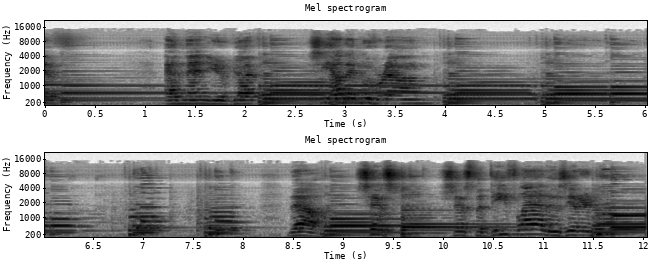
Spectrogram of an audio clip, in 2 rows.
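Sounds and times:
tenor banjo strumming chords: 0:00.0 - 0:12.0.

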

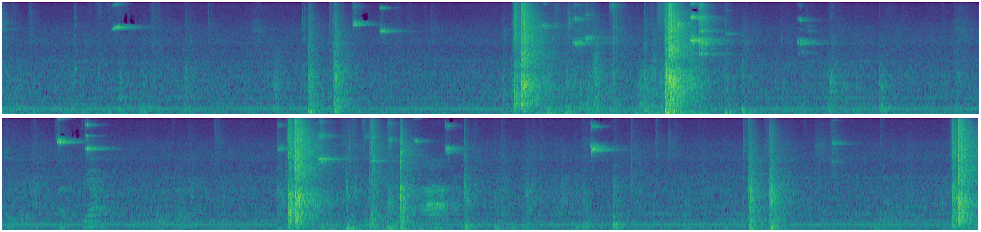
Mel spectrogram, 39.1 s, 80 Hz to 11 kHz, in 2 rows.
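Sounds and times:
court shoes squeaking on wood: 0:01.2 - 0:03.9, 0:05.4 - 0:08.3, 0:10.0 - 0:17.9, 0:20.2 - 0:22.0, 0:25.0 - 0:32.7, 0:34.5 - 0:37.0
squash ball bouncing: 0:10.1 - 0:15.0, 0:25.2 - 0:27.8
squash ball hit hard: 0:13.2 - 0:13.8.

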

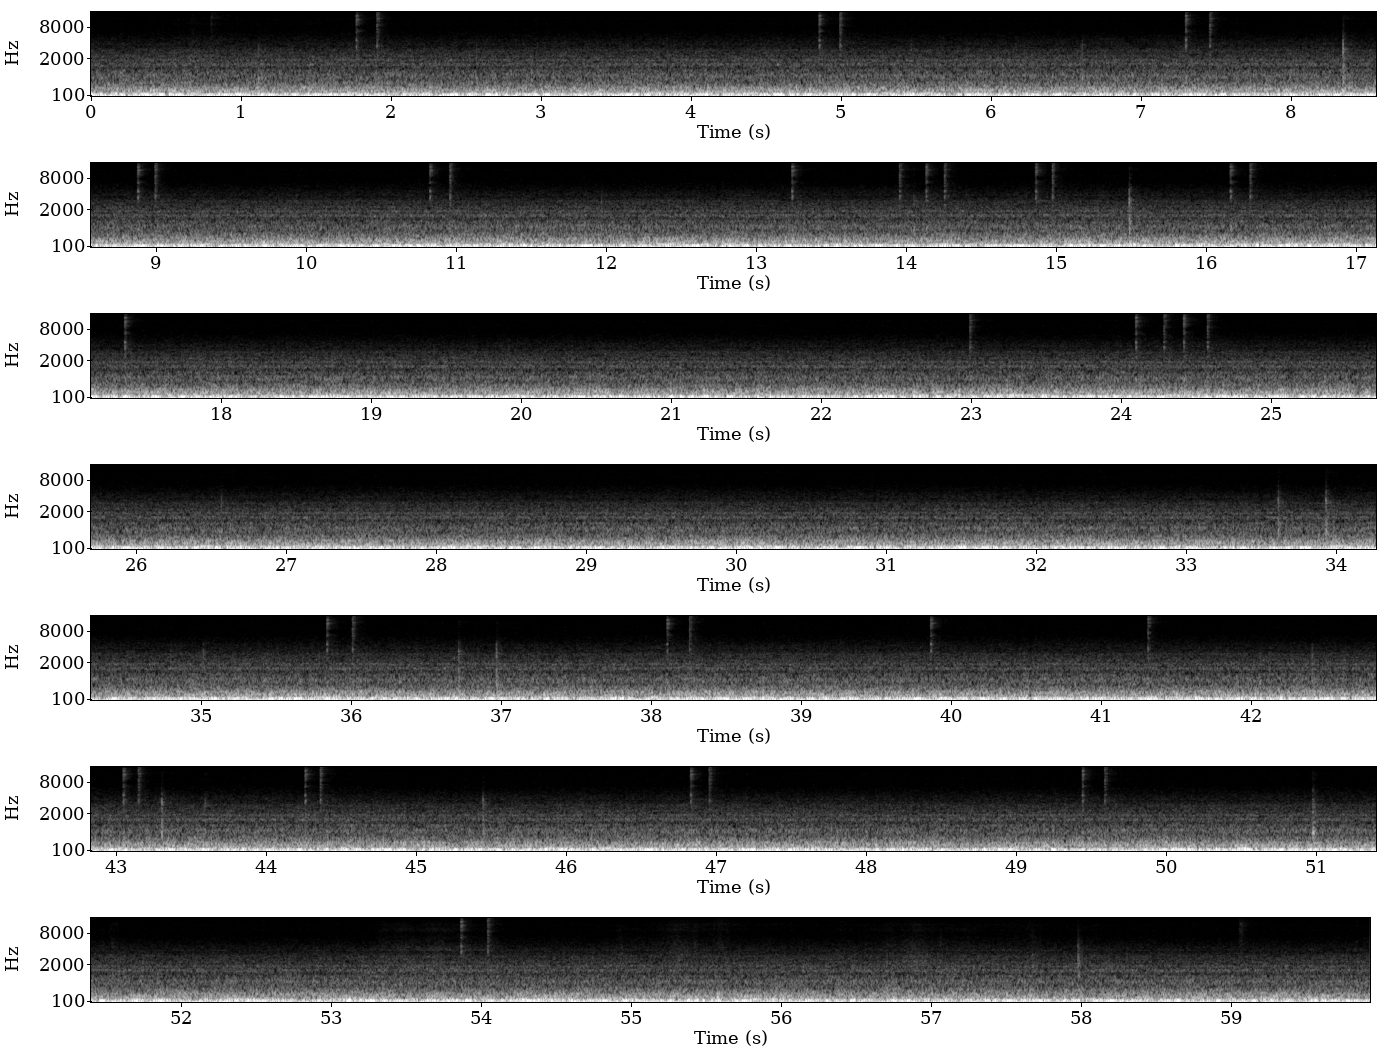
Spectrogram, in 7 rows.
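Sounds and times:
steady low hum: 0:00.0 - 0:59.9
computer mouse clicks: 0:01.7 - 0:02.0, 0:04.8 - 0:05.1, 0:07.2 - 0:07.6, 0:08.3 - 0:09.1, 0:10.8 - 0:11.1, 0:13.2 - 0:16.4, 0:24.1 - 0:24.7, 0:35.8 - 0:37.1, 0:38.1 - 0:38.4, 0:42.4 - 0:44.5, 0:46.8 - 0:47.1, 0:49.4 - 0:49.7, 0:53.8 - 0:54.2.

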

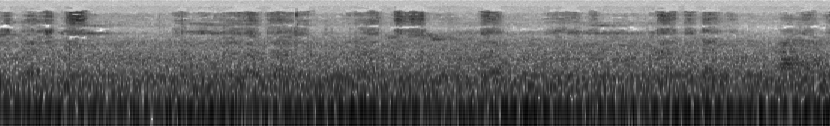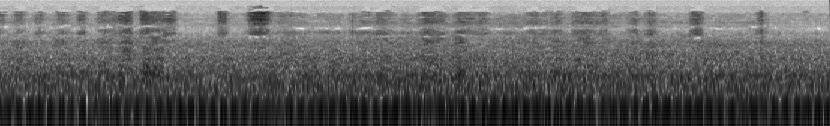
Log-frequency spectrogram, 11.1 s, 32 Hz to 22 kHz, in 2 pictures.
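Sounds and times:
pen nib scratching paper: 0:00.0 - 0:00.6, 0:01.2 - 0:10.8
steady low hum: 0:00.0 - 0:11.0.

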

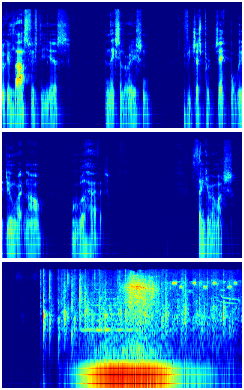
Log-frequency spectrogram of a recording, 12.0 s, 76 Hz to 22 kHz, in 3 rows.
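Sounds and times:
chiming high notes: 0:09.1 - 0:12.0
low held musical note: 0:09.2 - 0:11.8.

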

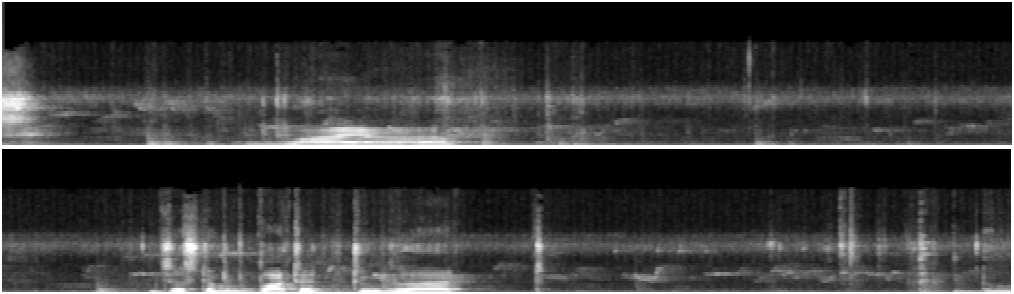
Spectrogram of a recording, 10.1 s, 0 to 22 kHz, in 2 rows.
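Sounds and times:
faint bird chirps: 0:00.0 - 0:10.0
man speaking: 0:01.2 - 0:02.5, 0:05.8 - 0:07.4.

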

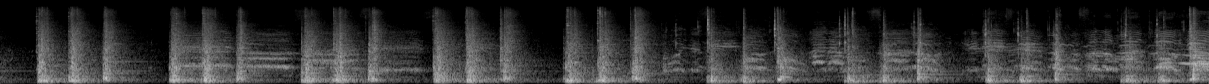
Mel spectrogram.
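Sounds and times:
drums struck with sticks: 0:00.4 - 0:12.0
women shouting a protest chant: 0:06.6 - 0:12.0.

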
